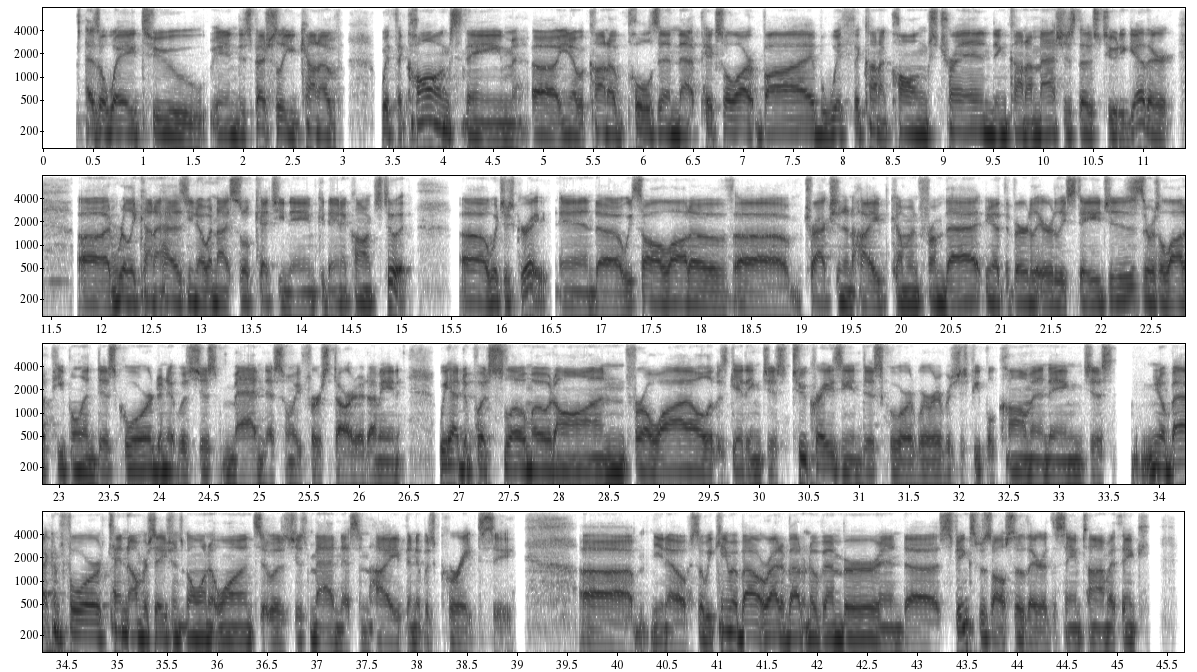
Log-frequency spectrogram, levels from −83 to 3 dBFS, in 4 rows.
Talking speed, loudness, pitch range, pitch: 220 wpm, -17 LUFS, 85-90 Hz, 90 Hz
